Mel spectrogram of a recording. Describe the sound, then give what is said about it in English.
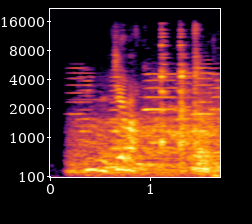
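Busy restaurant clatter in Beijing over a meal of Peking duck: dishes and cutlery clinking in sharp, irregular bursts over a steady murmur of indistinct chatter. “At a busy restaurant in Beijing, over a meal of Peking duck”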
